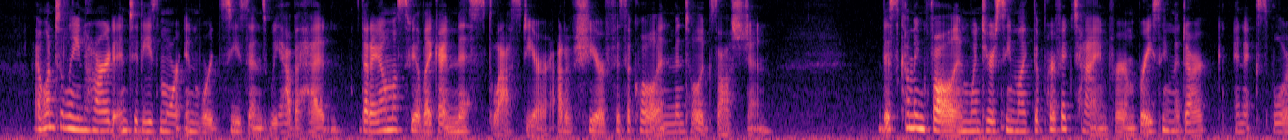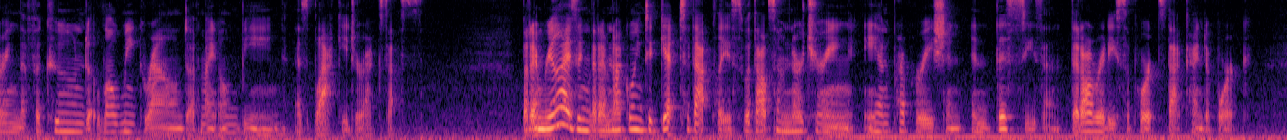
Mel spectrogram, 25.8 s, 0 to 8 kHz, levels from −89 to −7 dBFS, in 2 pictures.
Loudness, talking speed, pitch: -32 LUFS, 195 wpm, 100 Hz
